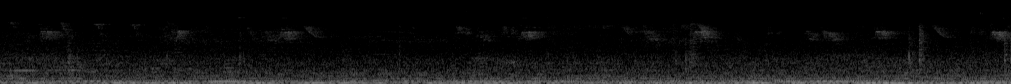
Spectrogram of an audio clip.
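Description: Small birds chirping over and over, in short high notes, over a low steady hum. A few faint clicks come from the metal bag chain being handled.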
